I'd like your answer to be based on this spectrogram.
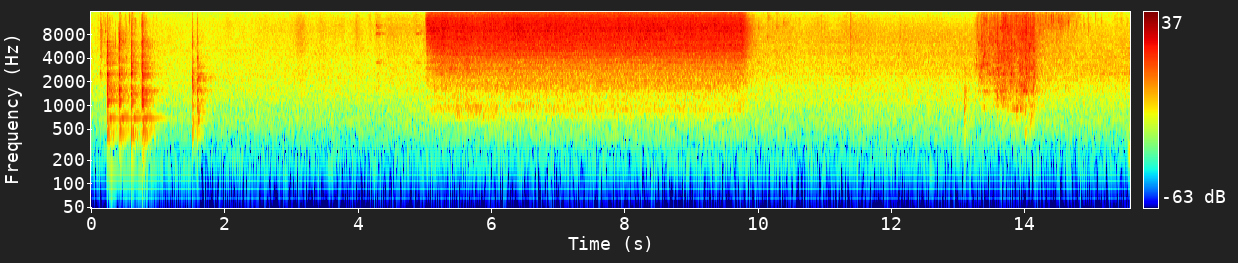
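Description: Water poured into a hot pot of mustard-colored chicken and dumplings base, a loud steady hiss of steam lasting about five seconds, with brief clanks before and a short sputtering burst near the end.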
